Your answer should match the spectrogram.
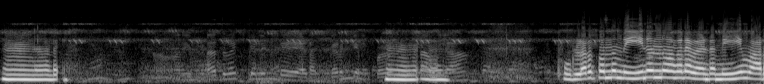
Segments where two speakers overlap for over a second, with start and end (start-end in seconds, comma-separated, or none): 5.6-7.0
